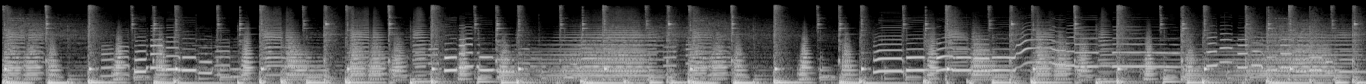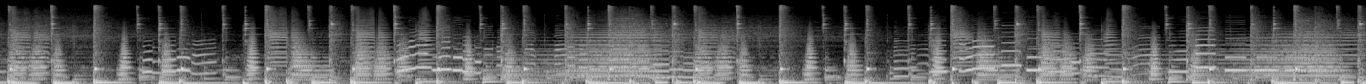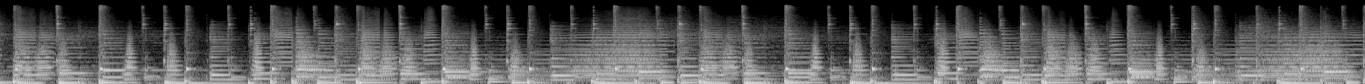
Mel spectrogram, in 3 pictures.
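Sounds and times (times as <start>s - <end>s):
chill Latin music: 0.0s - 40.9s.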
